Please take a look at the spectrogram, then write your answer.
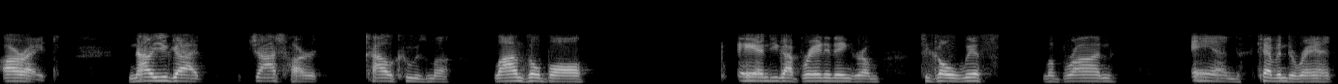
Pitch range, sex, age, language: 145-170 Hz, male, 40-59, English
